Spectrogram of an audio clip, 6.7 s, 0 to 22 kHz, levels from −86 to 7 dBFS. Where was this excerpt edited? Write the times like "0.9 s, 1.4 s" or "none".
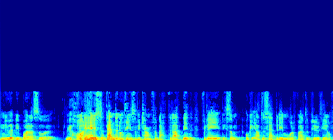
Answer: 5.1 s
